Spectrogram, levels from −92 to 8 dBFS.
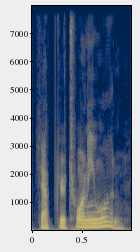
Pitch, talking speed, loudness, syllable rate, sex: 115 Hz, 180 wpm, -14 LUFS, 7.2 syllables/s, male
